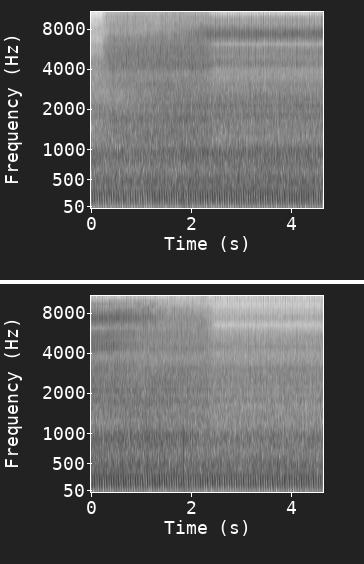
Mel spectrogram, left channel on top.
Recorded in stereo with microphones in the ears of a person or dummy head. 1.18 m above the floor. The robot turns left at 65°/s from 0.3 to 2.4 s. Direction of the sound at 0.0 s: 95° right.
